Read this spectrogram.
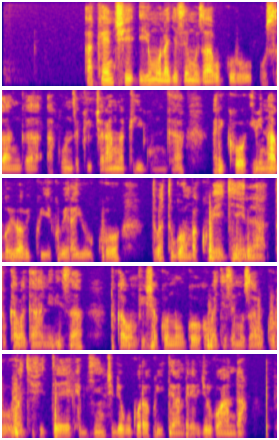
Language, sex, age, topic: Kinyarwanda, male, 18-24, health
